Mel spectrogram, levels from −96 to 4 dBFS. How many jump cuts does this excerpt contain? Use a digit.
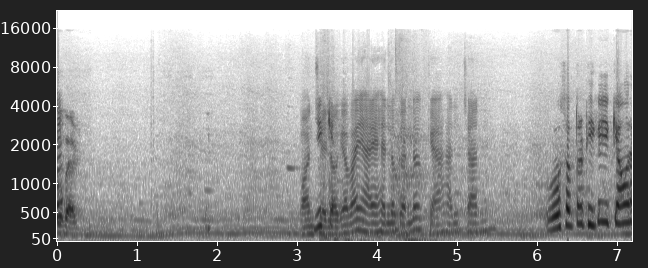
0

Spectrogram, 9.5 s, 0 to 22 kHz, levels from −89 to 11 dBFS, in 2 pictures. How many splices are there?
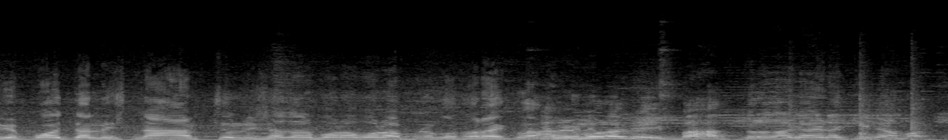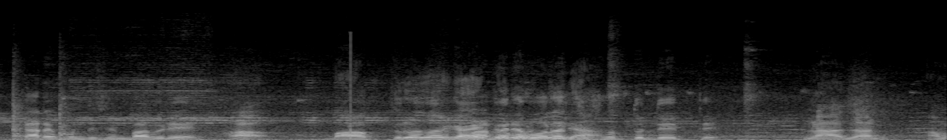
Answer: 1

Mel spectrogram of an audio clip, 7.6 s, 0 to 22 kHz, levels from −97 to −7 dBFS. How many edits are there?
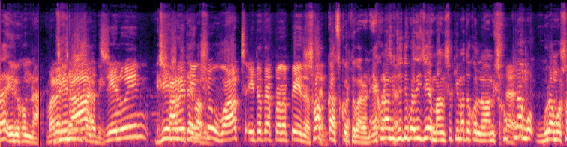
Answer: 0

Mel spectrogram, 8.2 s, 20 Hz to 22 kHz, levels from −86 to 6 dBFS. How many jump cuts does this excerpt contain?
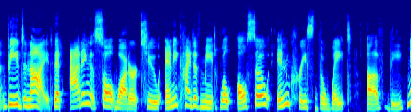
0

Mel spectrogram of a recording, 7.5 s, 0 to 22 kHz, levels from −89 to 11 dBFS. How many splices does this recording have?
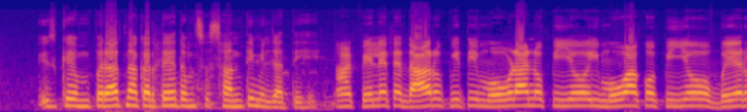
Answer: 1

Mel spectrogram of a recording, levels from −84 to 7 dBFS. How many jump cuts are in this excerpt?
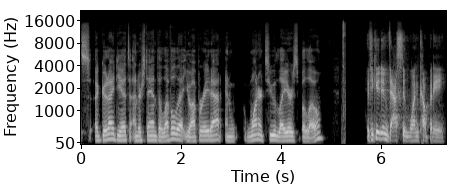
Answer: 1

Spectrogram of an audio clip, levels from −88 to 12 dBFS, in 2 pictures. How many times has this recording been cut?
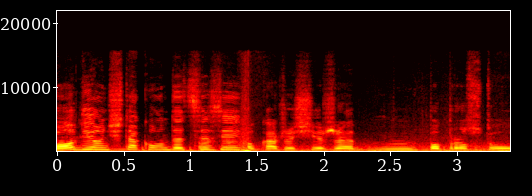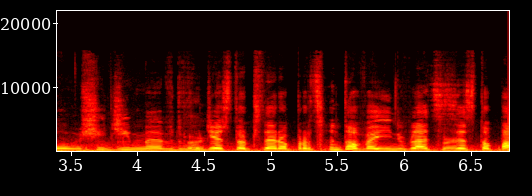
1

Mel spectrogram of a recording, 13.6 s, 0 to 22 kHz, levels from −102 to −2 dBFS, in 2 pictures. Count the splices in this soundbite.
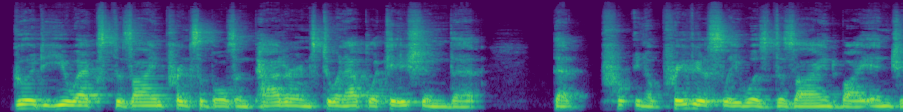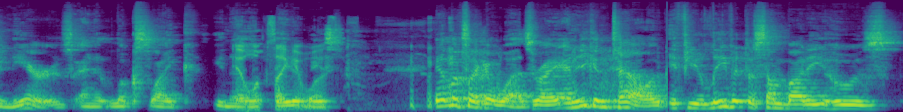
1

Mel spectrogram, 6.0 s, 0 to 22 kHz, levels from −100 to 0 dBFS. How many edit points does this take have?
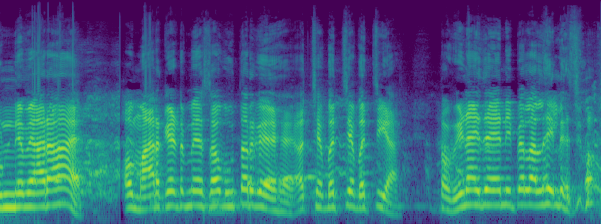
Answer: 0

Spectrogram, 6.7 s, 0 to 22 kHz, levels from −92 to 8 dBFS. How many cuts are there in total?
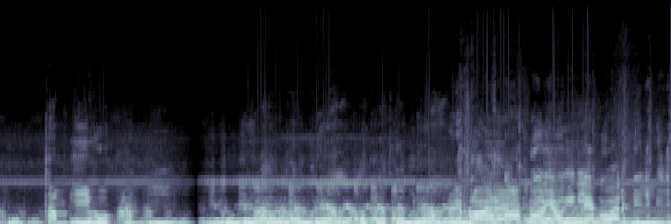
1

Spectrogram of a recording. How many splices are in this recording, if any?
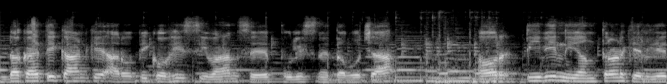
0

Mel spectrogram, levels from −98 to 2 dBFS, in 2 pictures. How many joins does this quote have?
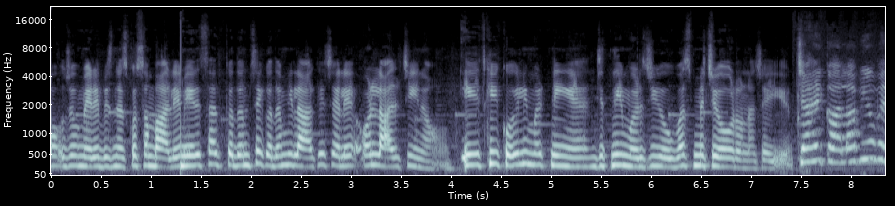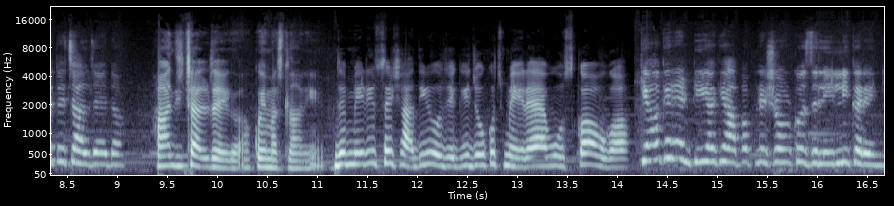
4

